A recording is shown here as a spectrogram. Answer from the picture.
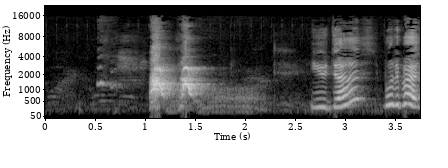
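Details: Pet Chihuahuas begging for a treat by singing; after a faint whimper, two quick high barks in succession, followed by a woman's coaxing voice asking what they want.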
